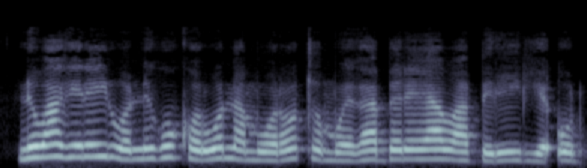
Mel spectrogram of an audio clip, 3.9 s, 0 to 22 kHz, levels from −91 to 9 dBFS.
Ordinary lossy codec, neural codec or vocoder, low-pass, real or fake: MP3, 48 kbps; autoencoder, 48 kHz, 32 numbers a frame, DAC-VAE, trained on Japanese speech; 14.4 kHz; fake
